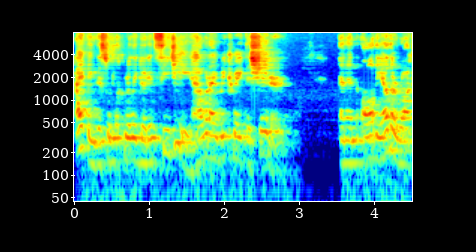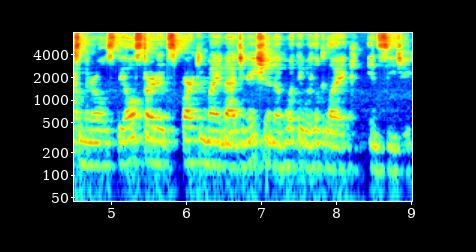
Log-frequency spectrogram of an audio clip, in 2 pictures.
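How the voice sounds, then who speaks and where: Audible room echo follows a man as he speaks at a very fast pace. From immigrant to the US as a child. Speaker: CG artist and children's book author. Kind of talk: casual interview chat. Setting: live stream.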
